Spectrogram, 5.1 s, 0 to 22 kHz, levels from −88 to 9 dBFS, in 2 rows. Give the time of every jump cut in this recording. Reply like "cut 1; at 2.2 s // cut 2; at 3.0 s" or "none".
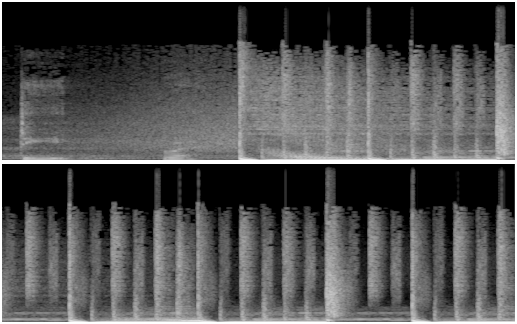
cut 1; at 1.1 s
